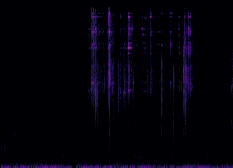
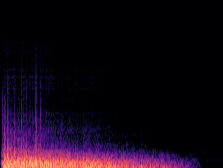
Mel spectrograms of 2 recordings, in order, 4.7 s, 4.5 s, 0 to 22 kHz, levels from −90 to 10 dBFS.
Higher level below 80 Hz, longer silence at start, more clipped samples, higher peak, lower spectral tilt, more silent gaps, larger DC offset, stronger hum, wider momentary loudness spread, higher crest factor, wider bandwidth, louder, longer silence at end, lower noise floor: second, -76 dBFS vs -18 dBFS; about the same, 0 s vs 0 s; neither; second, -24 dBFS vs 0 dBFS; second, 2.5 dB/octave vs -14.5 dB/octave; neither; neither; neither; second, 11 LU vs 23 LU; first, 34 dB vs 14 dB; first, 17.5 kHz vs 1 kHz; second, -51 LUFS vs -16 LUFS; second, 0 s vs 1.2 s; second, -75 dBFS vs -84 dBFS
